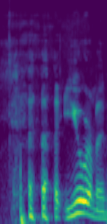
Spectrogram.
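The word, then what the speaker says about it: Heuermann: if you're interested in Mr Herman youerman I think is the correct pronunciation and it has a very odd spelling too I think it would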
